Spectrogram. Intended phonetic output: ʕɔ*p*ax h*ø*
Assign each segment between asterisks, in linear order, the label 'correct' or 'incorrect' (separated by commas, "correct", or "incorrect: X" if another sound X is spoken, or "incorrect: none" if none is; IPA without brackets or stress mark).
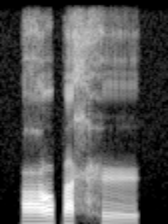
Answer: correct, correct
